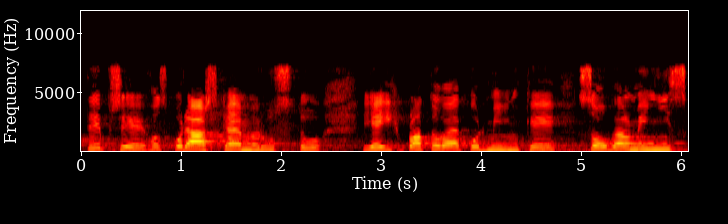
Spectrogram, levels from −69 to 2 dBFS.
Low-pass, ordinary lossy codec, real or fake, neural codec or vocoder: 7.2 kHz; Opus, 64 kbps; real; none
